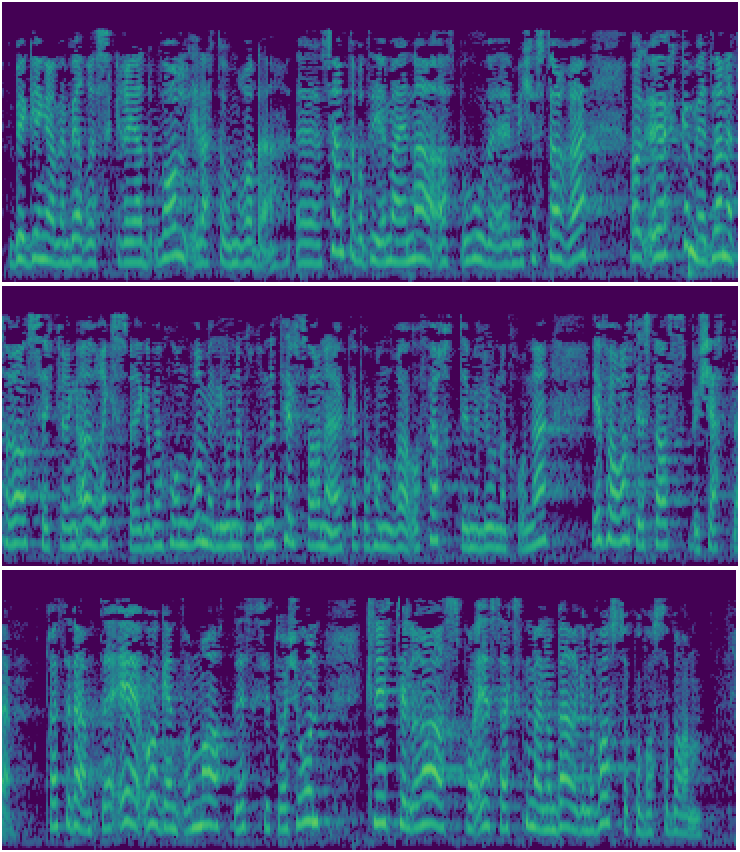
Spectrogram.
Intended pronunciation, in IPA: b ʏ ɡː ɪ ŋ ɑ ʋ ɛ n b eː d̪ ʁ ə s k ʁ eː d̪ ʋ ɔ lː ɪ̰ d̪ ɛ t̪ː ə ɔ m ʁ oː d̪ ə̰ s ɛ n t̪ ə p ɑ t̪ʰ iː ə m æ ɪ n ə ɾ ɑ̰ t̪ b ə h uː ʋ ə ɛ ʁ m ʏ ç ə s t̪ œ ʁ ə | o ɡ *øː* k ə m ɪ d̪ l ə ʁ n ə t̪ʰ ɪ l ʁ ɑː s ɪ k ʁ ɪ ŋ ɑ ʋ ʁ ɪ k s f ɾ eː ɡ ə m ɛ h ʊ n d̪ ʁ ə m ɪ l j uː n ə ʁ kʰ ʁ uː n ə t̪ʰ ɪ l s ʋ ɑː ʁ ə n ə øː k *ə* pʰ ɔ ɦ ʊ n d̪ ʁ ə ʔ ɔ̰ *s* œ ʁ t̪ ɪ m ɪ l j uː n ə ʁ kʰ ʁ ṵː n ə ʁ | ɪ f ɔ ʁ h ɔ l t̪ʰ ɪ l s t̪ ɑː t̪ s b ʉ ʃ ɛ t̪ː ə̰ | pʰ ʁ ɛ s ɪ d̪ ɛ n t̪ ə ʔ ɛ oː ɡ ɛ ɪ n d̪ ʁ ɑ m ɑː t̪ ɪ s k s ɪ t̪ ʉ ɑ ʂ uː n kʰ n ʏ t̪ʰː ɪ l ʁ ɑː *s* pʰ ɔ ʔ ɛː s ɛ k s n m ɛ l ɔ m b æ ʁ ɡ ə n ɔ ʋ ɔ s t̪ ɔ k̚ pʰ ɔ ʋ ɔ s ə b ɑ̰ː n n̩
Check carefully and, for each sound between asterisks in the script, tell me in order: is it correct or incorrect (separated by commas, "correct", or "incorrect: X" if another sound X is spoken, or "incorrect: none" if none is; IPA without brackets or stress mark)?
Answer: correct, correct, incorrect: f, correct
